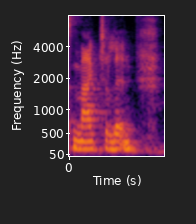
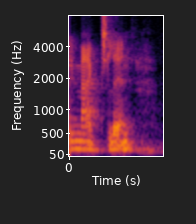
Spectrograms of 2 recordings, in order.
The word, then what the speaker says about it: Magdalene: Here are some facts about this Tudor lady, and I'm going to call her Magdalene, as I'm assuming it was pronounced as Magdalene because of Mary Magdalene, rather than Magdalene like the Oxford College.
